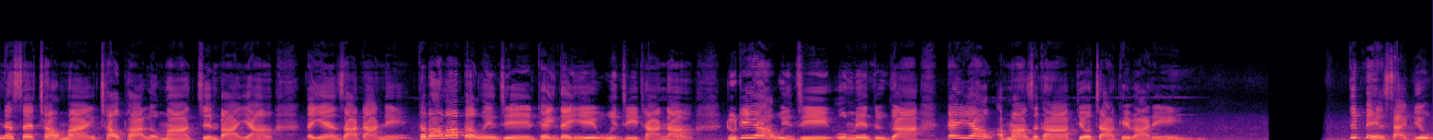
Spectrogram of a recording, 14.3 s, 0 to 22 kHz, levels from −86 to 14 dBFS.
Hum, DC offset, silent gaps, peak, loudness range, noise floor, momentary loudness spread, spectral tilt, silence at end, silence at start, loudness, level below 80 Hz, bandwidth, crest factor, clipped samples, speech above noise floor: none; under 0.1%; 12.70-13.20 s; 0 dBFS; 4 LU; -43 dBFS; 6 LU; -4 dB/octave; 0 s; 0 s; -14 LUFS; -64 dBFS; 14 kHz; 14 dB; under 0.1%; 29 dB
